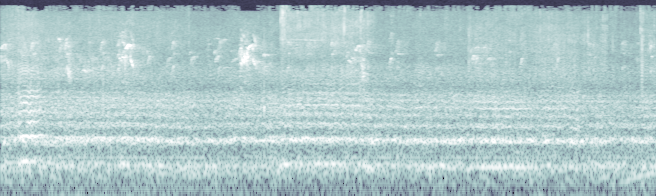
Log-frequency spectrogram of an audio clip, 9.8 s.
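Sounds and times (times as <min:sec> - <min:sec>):
bees humming: 0:00.0 - 0:09.8.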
